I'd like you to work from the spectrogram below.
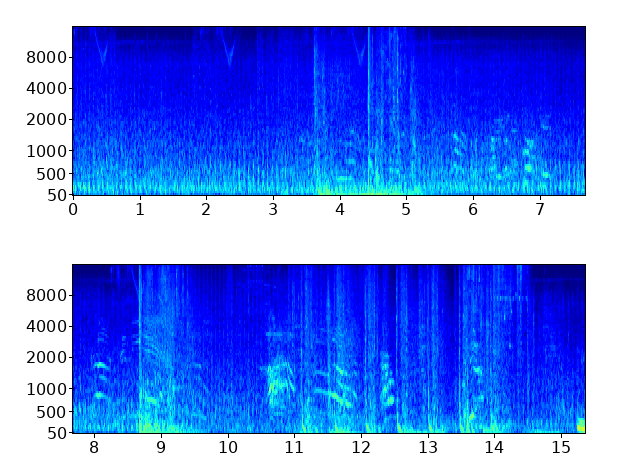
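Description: A video game helicopter drones through the scene while bursts of gunfire and explosive crackles break out in clusters, loud and layered over the rotor noise.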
